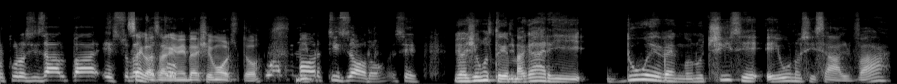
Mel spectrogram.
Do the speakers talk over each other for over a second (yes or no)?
no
